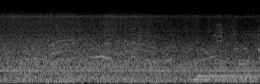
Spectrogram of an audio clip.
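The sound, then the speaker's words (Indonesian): A steady wash of water runs without pause at the beach, a constant rushing texture with a faint tonal hum beneath it, like a motor, and no clear voices. “Mendengar gemericik air yang bisa menenangkan pikiran.”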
